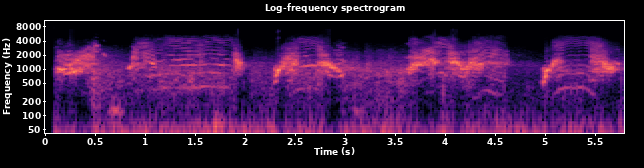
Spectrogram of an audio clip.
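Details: Baby monkey Rainbow with its mother Libby, who is treating the baby roughly. Five loud, wavering screeching cries, each lasting about a second, rise and fall with short gaps between them.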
